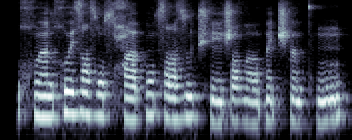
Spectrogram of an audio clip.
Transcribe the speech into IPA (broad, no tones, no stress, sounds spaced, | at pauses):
χʷ ã l χʷ e z i zˤ u sˤ ħ a p ũ sˤ i z u t͡ʃʰ ẽ ʃ ɐ ðˤ ã p ɛ̃ t͡ʃʰ ɐ̃ w kʰ ũ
